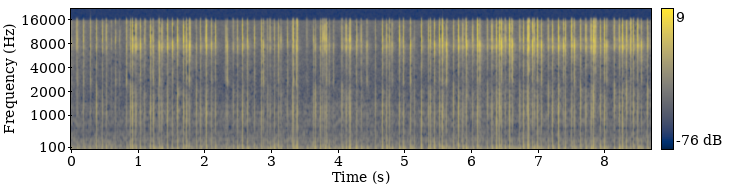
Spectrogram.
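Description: Long nails tap rapidly on the sides of a small glass jar filled with white granules, held close to the ear. It makes a steady run of short, dry clicks with no ring, each with a low thud under a bright, crisp top.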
